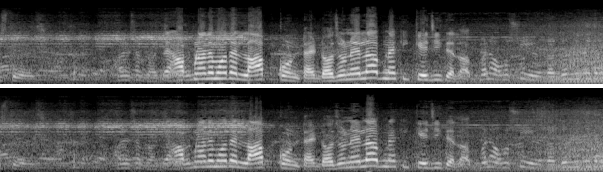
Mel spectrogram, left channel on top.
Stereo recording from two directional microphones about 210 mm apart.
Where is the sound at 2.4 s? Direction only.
15° left (ahead or behind).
